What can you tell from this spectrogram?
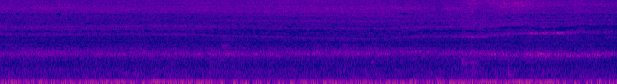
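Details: Professional teeth cleaning by a dental hygienist on a patient with heavy plaque and tartar, possibly gingival inflammation: steady high hiss with water spray and suction throughout; ultrasonic dental scaling.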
